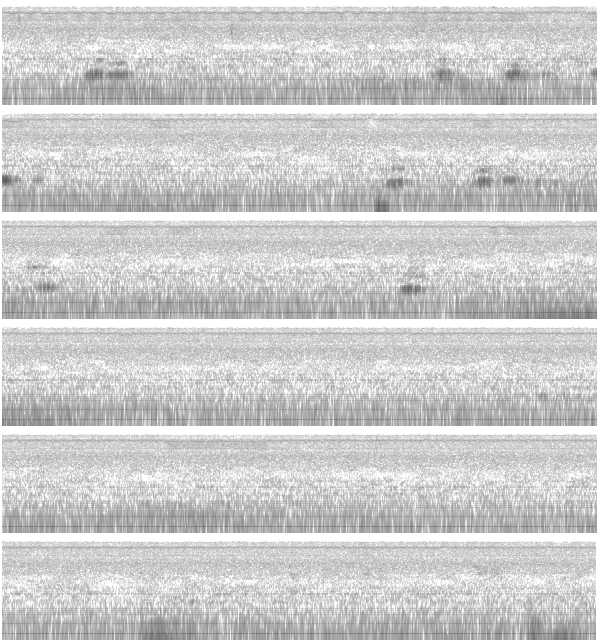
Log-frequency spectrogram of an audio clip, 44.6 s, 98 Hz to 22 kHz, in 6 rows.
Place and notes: Interior Room at 41 Formby Avenue, Point Chevalier, Auckland, New Zealand - Interior Room
22 September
